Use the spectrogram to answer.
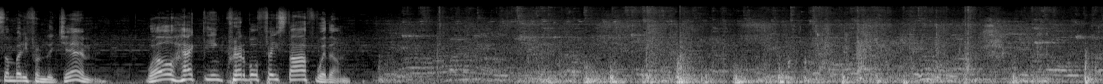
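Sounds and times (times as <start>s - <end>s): background voices: 3.8s - 11.0s
bare feet stepping on mat: 3.8s - 11.0s
gloved punches thumping: 5.4s - 11.0s.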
